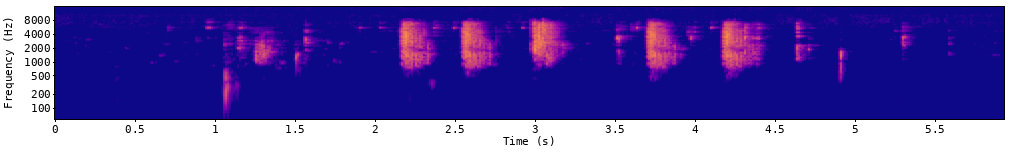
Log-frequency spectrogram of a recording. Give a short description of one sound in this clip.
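Crunchy digging sounds break blocks in a game.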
